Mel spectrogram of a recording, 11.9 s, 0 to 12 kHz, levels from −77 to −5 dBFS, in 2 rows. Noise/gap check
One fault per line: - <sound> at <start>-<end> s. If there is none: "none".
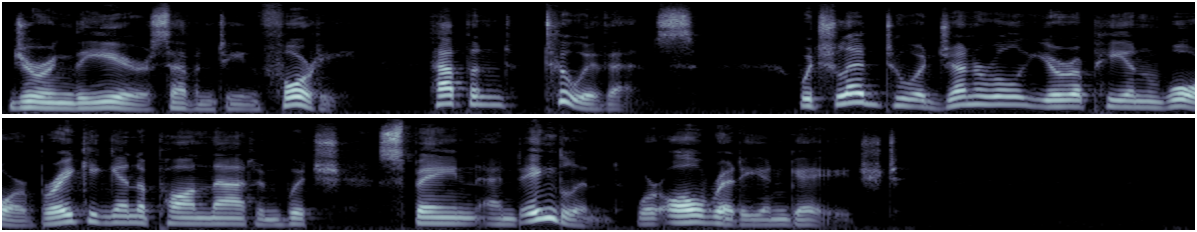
none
